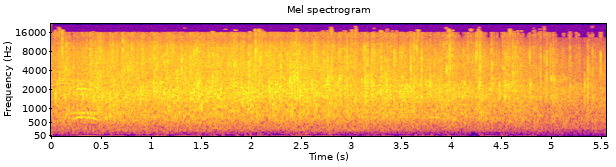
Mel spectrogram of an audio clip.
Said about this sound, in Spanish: Date un aplauso ahora.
